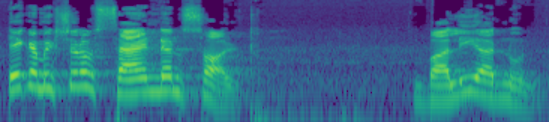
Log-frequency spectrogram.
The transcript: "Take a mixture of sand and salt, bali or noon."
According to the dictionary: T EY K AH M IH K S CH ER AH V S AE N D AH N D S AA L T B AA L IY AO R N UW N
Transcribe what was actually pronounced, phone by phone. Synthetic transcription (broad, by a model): T EY K AH M IH K S CH ER AH V S AE N D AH N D S AA L T B AA L IY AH R N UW N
